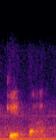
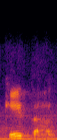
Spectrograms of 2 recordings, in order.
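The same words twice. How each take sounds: First: Said in the usual way. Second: "¿Qué tal?" with "Qué" pitched up and stressed; stressed accented "qué". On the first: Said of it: "the other way is to say". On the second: Shown as a demonstration. Teacher showing students the accent, "¿Qué tal?" with raised, stressed "Qué". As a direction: lift "Qué" high, then fall on "tal". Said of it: "a little bit stress on the last part".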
